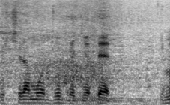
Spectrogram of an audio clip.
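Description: A person talking, with a car engine running steadily underneath.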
